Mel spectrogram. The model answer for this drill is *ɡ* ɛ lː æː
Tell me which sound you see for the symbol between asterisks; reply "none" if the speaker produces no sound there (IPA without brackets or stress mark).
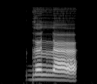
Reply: ɡ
